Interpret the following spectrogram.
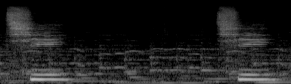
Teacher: chúng ta cần phải bật mạnh hơi ra. Người Việt Nam rất thường hay không bật hơi, cho nên là người Trung Quốc sẽ không hiểu chúng ta nói gì đâu.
